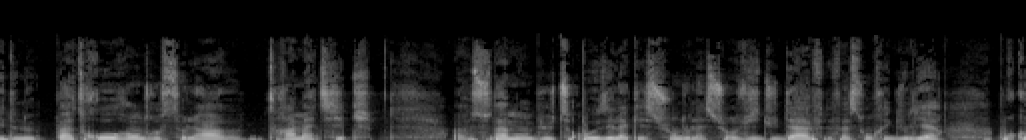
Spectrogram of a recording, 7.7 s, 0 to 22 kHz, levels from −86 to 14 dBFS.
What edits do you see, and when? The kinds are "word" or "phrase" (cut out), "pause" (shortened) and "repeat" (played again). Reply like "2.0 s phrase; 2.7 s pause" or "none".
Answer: 3.7 s word; 4.3 s phrase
